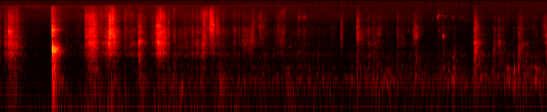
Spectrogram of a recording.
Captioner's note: silence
